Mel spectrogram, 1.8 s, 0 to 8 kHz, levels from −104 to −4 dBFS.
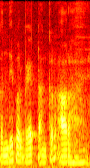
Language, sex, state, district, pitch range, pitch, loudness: Hindi, male, Bihar, Lakhisarai, 105-120 Hz, 110 Hz, -19 LUFS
